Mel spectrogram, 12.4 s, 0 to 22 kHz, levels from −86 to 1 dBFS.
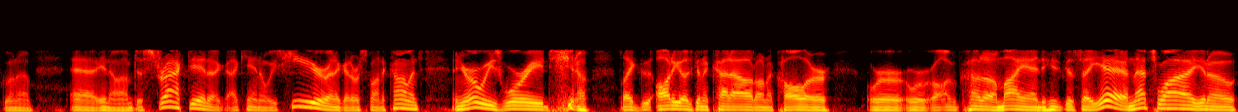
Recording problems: high frequencies cut off; severe; nothing above 3.5 kHz

